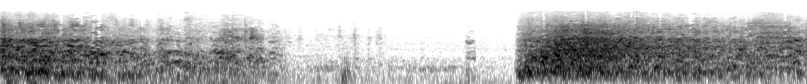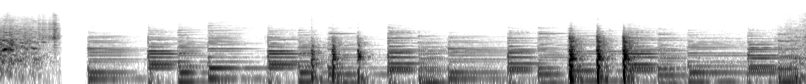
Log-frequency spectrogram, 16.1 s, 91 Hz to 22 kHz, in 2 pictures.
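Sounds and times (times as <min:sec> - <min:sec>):
laughter: 0:00.0 - 0:03.0, 0:05.2 - 0:08.6
knocking on a door: 0:11.1 - 0:11.9, 0:13.8 - 0:14.5.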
